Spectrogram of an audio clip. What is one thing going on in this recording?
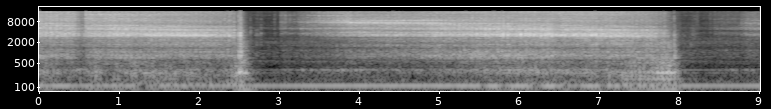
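A gouge scrapes and hisses against spinning wood.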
